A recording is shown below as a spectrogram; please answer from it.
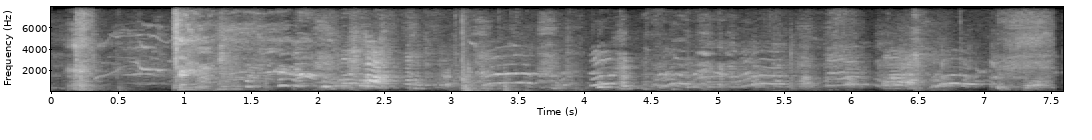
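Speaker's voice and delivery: high wheezing laugh that won't stop; long laughing fit. Real, not acted. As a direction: lose it completely, laughing high.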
